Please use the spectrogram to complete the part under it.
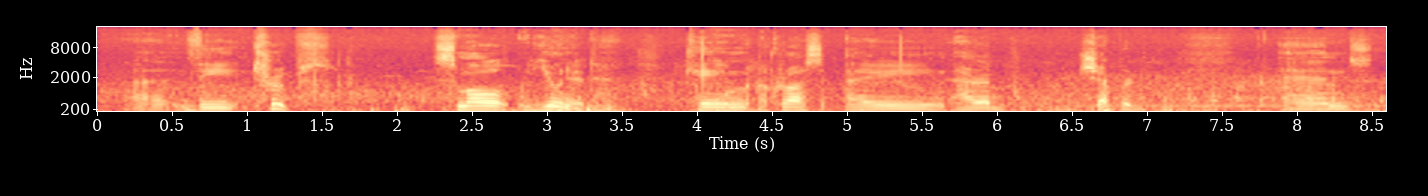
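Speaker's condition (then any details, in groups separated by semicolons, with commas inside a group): No condition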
